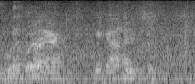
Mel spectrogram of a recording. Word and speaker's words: Leclerc: I know you Okay, do, it's Leclerc.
